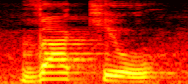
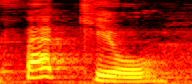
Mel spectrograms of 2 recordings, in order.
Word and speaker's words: vacuole: have it's that Q it's two syllable the Q everybody vah vah q vacuole okay now what letter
